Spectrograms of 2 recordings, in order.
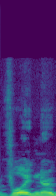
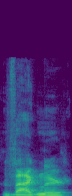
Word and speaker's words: Wagner: So the whole crew got together, and we've been seeing all this news about Wagner Group or Voigner Group or however it may be pronounced. And that's Wagner, even though they're Russian, not German.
